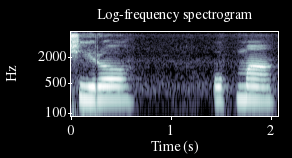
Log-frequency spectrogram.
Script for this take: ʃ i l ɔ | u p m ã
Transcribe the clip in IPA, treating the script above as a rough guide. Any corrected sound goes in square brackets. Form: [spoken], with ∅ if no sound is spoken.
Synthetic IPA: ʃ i [ɾ] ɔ | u p m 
